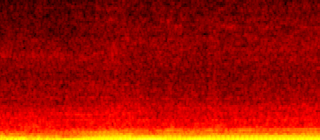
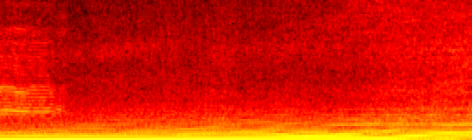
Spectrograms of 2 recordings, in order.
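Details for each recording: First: Turbo Honda Integra, driven to check earlier gearbox whine and gears popping out: a faint whine rises and falls with revs in first gear; second whines less than before. Owner fears the transmission may need pulling; cause not confirmed. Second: Boosted Honda Integra (Project Pepto) on the road after its first dyno tune; engine note climbs, drops cleanly at the second-to-third shift under boost and pulls again, no grinding: normal shift.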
